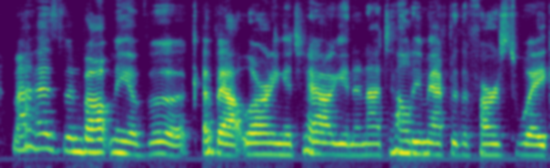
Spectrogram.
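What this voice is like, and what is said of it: Southern American accent. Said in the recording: “How do you blend the Southern accent and the Italian accent? ... I don't think it's going to go well with the Southern accent.”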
